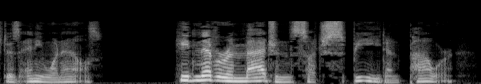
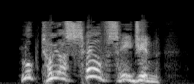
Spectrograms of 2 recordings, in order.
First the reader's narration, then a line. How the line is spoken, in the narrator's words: he barked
